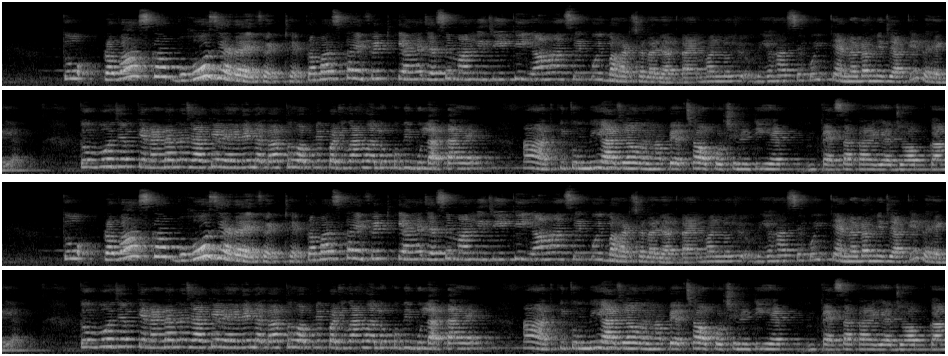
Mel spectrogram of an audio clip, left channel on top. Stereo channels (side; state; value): both; identical; correlation 1.00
